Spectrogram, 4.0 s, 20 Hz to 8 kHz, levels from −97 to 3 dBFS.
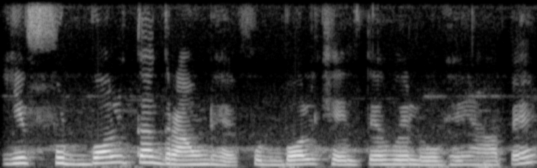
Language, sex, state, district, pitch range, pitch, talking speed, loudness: Hindi, female, Maharashtra, Mumbai Suburban, 195-255 Hz, 210 Hz, 195 wpm, -16 LUFS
